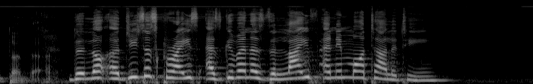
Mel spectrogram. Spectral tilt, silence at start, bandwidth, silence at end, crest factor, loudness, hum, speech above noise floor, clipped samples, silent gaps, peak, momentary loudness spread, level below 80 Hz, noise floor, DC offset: -3.5 dB/octave; 0 s; 17 kHz; 0.85 s; 16 dB; -28 LUFS; none; 38 dB; under 0.1%; none; -14 dBFS; 17 LU; -60 dBFS; -67 dBFS; under 0.1%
